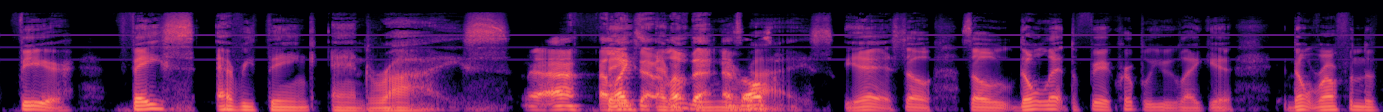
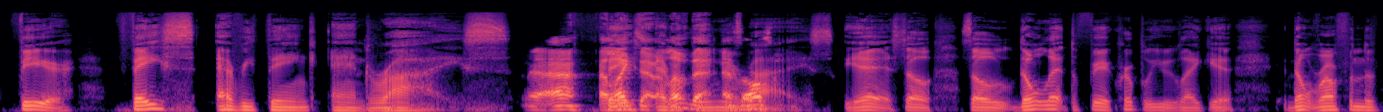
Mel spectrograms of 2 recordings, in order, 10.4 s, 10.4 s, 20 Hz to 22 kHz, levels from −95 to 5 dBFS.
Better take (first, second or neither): second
